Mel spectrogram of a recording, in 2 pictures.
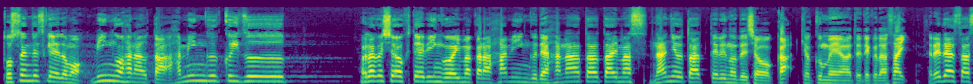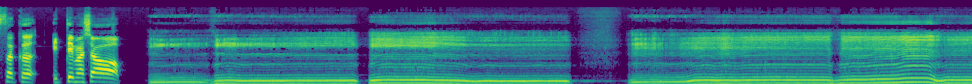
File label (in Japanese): hanauta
